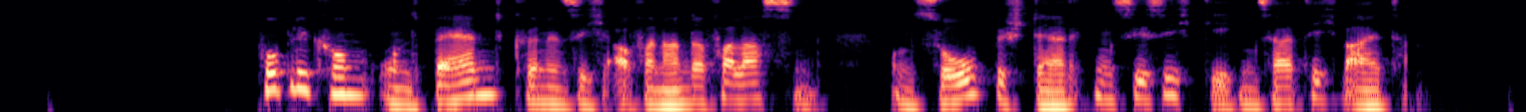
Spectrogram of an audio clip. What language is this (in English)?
German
